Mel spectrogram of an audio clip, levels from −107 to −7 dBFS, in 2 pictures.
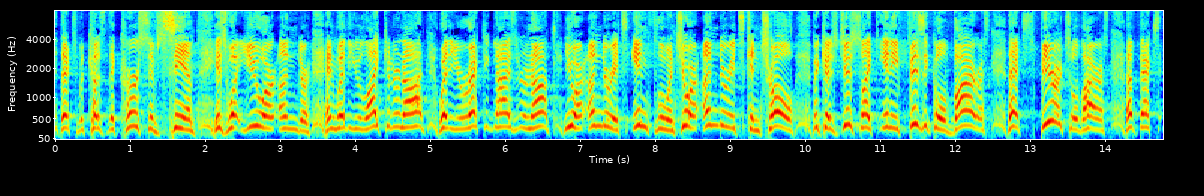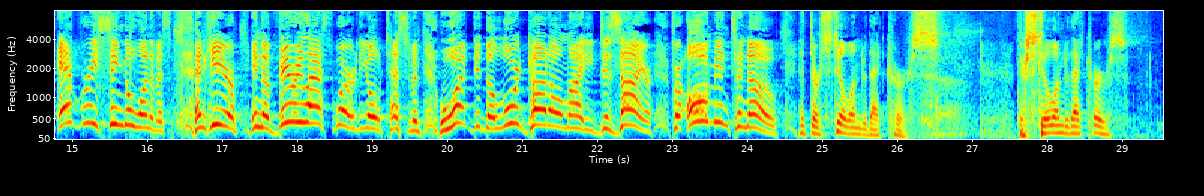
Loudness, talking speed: -23 LUFS, 170 wpm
